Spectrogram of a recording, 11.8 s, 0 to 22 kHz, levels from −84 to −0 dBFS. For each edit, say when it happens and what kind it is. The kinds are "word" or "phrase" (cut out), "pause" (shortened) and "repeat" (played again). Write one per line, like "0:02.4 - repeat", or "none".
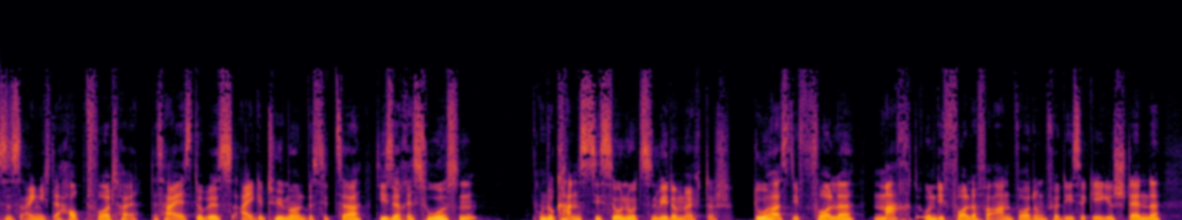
0:01.5 - pause
0:03.7 - pause
0:08.6 - pause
